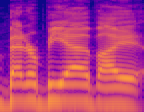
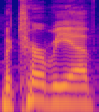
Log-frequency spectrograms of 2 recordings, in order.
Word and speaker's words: Beterbiev: Bivol or Beterbiev, or Beterbiev, depending how you want to pronounce it.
